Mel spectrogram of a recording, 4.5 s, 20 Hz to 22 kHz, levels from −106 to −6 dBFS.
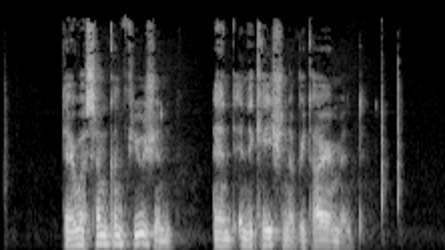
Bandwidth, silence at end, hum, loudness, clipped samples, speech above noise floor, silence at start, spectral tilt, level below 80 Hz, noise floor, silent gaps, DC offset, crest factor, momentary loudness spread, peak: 16 kHz; 0.85 s; none; -26 LUFS; under 0.1%; 60 dB; 0.6 s; -4 dB/octave; -64 dBFS; -86 dBFS; none; under 0.1%; 18 dB; 22 LU; -10 dBFS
